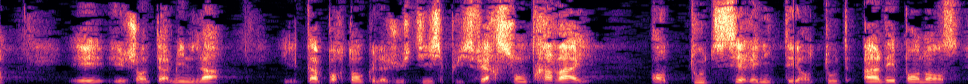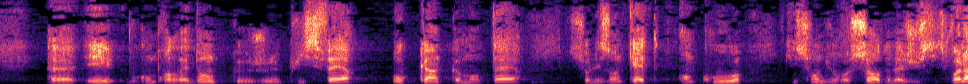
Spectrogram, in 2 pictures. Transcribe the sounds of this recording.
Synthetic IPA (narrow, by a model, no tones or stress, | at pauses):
eːʒɑ̃t̪ɛʁminla | ilɛt̪ɛ̃pɔʁt̪ɑ̃kəlaʒyst̪ispɥisfɛʁsɔ̃t̪χavaj | ɑ̃t̪ut̪seʁenit̪eɑ̃t̪ut̪ɛ̃d̪epɑ̃d̪ɑ̃s | øevukɔ̃pχɑ̃d̪ʁed̪ɔ̃kːəʒənəpɥisfɛʁ | okʲɛ̃kɔmɑ̃t̪ɛʁ | syʁlezɑ̃kʲɛt̪ɑ̃kʰuːʁ | kʲisɔ̃d̪yʁəsɔʁd̪əlaʒyst̪i̥svwala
